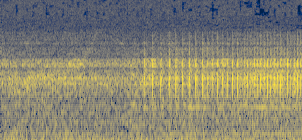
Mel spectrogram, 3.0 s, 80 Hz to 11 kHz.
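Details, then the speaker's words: Philco Model 24T five-tube radio during alignment, watching IF rectified output: faint hiss breaks into buzzy mid-pitched pulsing about four beats a second and quickening; intermittent noise signal, source unknown. "That's a noise signal doing that, and here's a station. Oh, that's another noise signal. What happened to the station?"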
